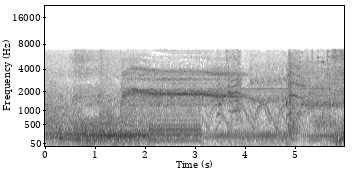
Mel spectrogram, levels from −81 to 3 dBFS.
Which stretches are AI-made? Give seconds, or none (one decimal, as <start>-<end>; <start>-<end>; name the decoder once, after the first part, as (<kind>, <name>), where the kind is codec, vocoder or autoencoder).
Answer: 0.0-0.9 (vocoder, BigVGAN v2); 1.7-2.4; 3.5-6.0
